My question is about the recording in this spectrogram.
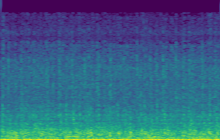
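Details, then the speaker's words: Hotchkiss (Willys) army jeep being tuned: after idle adjustment and a brief rev to clear it, smooth, even low rumble with steady beat, no misses or knocks; normal idle, though unburnt petrol still smelt at the exhaust. "Okay, that's running at more acceptable level. We just need to rev it a little bit just to clear things out, and then we're just listening."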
